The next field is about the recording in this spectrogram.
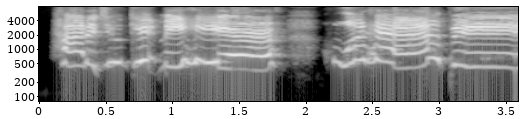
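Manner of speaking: shrill, very loud, very high, drawn-out voice. Retelling a movie scene, imitating Tammy waking from a spell: imitating Tammy's voice. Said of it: "That's literally how she sounds".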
